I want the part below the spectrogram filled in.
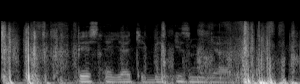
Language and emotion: Russian, neutral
